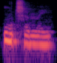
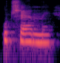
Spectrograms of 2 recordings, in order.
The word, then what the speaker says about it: учений: із наголосом на корені учений - це дієприкметник і з наголосом на суфіксі учений - це прикметник варений дієприкметник варенний прикметник Далі ви бачите теж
